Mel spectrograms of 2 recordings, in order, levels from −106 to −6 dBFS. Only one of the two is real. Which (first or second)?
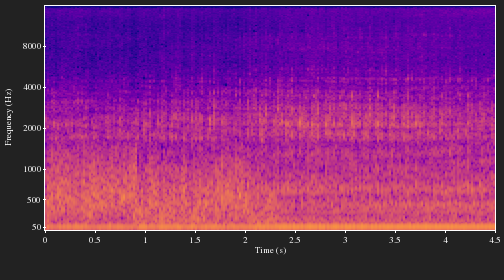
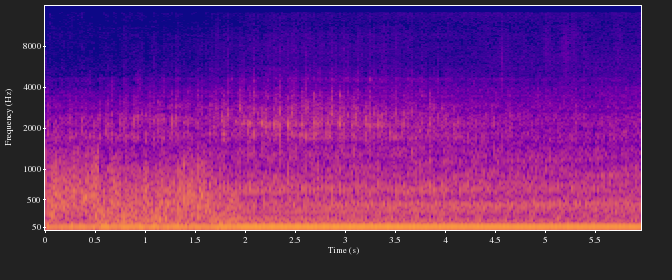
first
